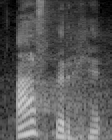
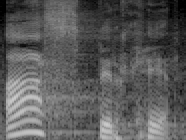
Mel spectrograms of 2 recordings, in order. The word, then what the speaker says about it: Asperger: de asperger es así que se pronuncia la pronunciación asperger asperger a un tipo de autismo y una de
